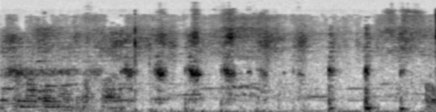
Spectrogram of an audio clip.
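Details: A sleeping Boxer dog makes quick, shallow breathing bursts, roughly four a second, with soft whimpers: panting.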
